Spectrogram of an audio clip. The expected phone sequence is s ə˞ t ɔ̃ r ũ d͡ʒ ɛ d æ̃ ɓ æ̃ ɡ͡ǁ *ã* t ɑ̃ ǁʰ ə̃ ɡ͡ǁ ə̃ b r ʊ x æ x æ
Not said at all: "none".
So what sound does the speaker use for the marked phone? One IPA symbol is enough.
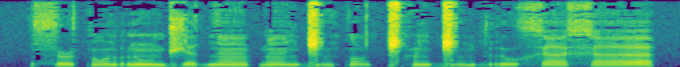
ə̃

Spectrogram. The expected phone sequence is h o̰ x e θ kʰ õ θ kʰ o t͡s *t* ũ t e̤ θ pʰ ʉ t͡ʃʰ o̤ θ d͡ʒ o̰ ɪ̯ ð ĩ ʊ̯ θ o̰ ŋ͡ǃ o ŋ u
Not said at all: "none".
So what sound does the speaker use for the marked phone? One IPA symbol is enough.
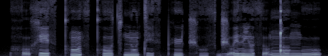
n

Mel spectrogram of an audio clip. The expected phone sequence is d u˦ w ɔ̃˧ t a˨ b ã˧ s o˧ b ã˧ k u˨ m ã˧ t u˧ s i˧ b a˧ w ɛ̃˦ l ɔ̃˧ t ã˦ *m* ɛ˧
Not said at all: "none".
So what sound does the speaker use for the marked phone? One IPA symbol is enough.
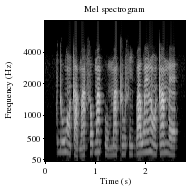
m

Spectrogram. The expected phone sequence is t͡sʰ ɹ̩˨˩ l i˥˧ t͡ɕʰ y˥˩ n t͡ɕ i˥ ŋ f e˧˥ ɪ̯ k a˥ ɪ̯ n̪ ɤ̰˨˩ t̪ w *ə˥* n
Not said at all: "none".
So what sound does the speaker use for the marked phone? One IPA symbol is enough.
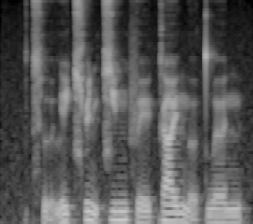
ə˥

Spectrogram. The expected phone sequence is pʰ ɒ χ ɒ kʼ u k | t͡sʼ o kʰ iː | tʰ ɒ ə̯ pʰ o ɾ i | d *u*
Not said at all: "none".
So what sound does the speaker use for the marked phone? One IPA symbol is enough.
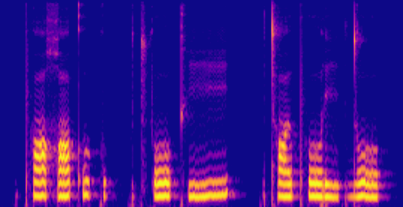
o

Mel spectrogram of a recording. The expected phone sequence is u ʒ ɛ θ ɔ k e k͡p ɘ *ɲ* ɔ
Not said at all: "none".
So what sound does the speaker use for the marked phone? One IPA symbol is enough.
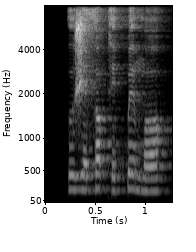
m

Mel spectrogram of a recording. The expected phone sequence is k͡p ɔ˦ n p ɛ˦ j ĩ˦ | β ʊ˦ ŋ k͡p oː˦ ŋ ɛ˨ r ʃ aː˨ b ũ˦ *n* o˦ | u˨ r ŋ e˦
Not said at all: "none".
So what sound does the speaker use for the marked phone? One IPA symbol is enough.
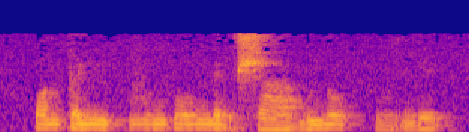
n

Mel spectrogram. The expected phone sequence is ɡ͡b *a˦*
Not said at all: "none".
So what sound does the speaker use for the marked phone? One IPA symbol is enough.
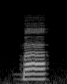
a˦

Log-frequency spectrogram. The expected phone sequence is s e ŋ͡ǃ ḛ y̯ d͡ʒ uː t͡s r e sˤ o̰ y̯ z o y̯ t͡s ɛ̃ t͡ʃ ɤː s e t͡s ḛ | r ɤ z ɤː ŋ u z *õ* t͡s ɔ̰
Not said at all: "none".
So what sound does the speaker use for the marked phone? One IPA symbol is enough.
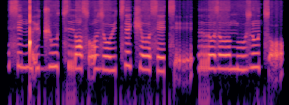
õ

